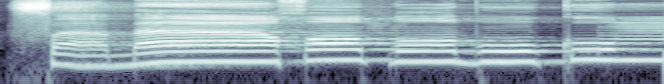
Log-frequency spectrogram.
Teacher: Cara bacanya memantul dengan pantulan yang kecil. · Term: qalqalah sugro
